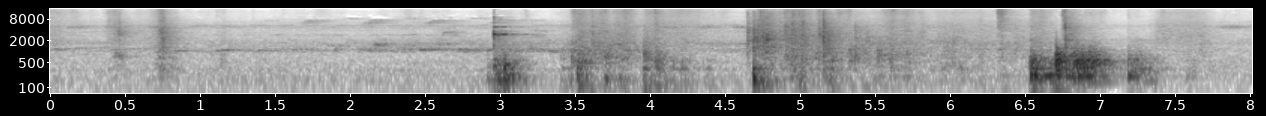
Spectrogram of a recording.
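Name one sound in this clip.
Foam packing squeaks and scrapes against cardboard.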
